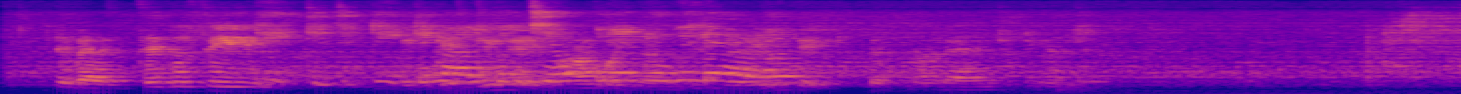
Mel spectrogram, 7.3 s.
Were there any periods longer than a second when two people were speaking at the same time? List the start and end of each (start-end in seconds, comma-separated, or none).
2.2-4.0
